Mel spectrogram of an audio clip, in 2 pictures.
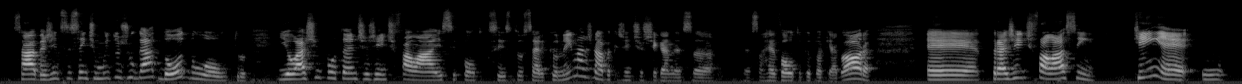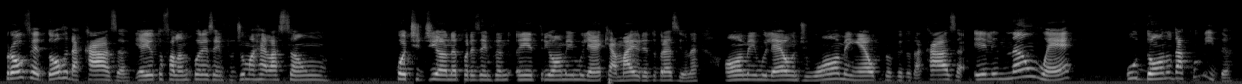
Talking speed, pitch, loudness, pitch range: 220 wpm, 220 Hz, -28 LUFS, 195-250 Hz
